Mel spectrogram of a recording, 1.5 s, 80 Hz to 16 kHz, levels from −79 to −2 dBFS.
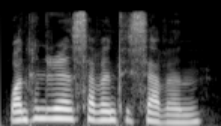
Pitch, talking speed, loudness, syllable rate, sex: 205 Hz, 160 wpm, -16 LUFS, 7.1 syllables/s, female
